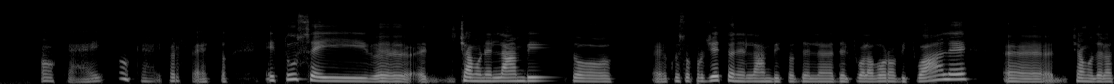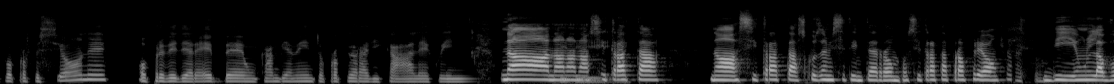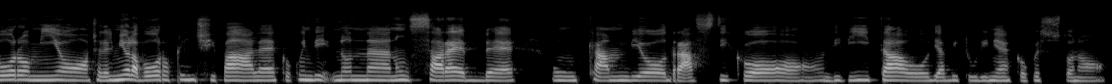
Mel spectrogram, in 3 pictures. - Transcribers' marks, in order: "diciamo" said as "ciamo"; distorted speech; "proprio" said as "propio"
- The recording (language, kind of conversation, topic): Italian, advice, Come posso trovare la motivazione per riprendere e completare progetti abbandonati?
